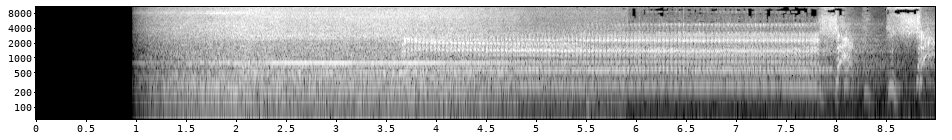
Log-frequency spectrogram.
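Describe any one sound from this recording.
Jet engines roar steadily close by.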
